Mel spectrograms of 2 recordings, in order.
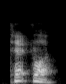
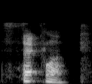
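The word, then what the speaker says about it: Tekla: on the Gro team it's Techla not tickla god's sake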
